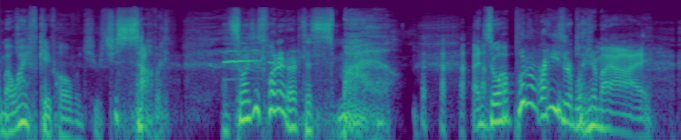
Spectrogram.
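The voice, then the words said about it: Imitation of the Joker's voice. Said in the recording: “how shite my Heath Ledger Joker impersonation is”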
